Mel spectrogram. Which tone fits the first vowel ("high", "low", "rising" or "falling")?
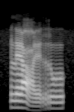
high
